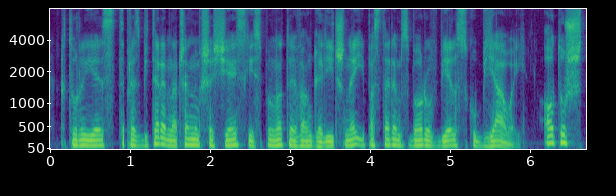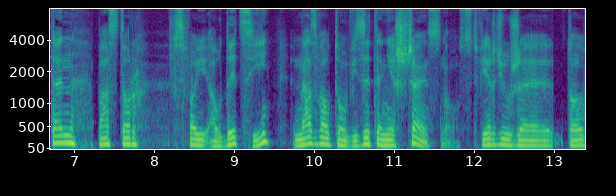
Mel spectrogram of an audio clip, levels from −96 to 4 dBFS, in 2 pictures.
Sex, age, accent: male, 40-59, native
